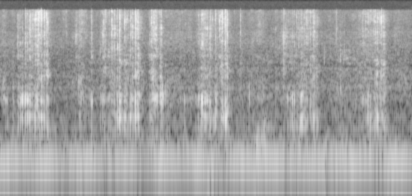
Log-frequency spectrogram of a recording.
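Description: A single dark grey Crocs-style clog of molded foam with ventilation holes is held in the hands while long white acrylic nails scratch and tap across its hollow shape. The result is soft, quiet bursts of muffled scratching and light tapping, centered in the low-mids, over a steady low hum.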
